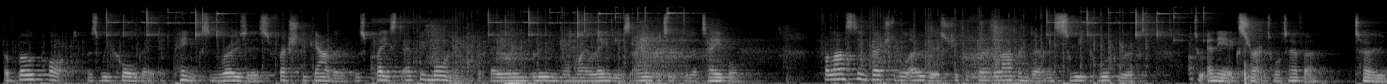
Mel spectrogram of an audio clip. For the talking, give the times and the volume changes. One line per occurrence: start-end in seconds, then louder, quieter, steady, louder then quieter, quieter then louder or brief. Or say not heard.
0.0-13.8 steady.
